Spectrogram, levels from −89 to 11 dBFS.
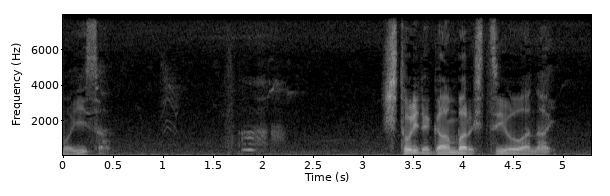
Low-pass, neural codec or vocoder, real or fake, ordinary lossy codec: none; none; real; none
